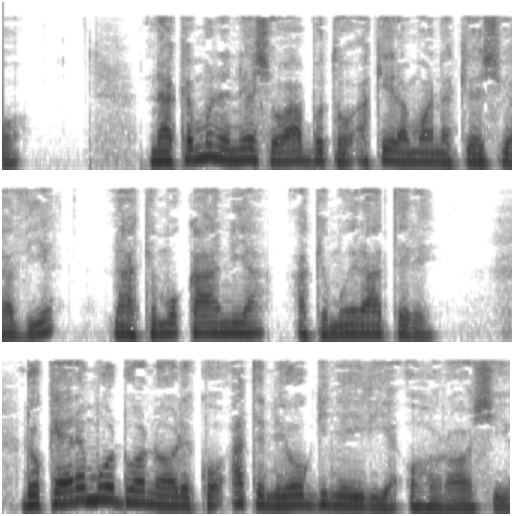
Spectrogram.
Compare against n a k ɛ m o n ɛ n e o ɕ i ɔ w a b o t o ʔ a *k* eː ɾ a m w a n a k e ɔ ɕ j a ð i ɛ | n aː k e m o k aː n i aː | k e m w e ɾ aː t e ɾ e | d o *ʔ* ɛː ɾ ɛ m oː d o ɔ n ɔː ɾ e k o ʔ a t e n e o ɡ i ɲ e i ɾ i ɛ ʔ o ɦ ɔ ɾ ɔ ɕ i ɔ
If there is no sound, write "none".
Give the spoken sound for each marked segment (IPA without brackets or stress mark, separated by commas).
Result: k, k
